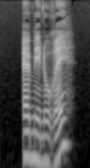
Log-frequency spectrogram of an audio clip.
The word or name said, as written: amenorré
